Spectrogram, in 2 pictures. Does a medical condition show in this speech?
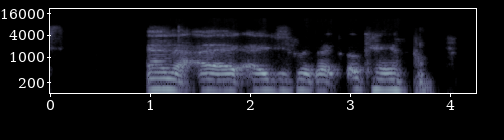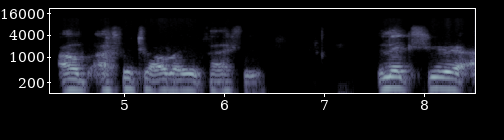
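Yes: cerebral palsy; from birth, affects muscle coordination.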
